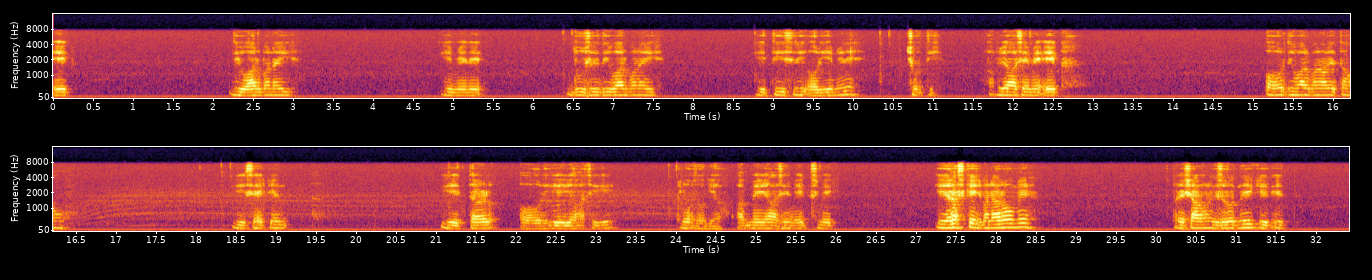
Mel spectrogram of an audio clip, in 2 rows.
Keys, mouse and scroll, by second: 2.4 click, 6.3 click, 8.7 click, 13.7-14.1 scroll up 1, 15.5-16.7 scroll down 1, 18.3 click, 21.1 click, 23.8 click, 23.9 click, 30.8 click.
